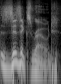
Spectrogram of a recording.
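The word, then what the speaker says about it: Zzyzx Rd.: go with zed zy ZX Road pronounced zizzi X Road okay all right I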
